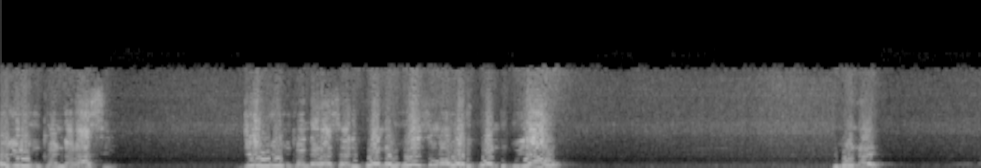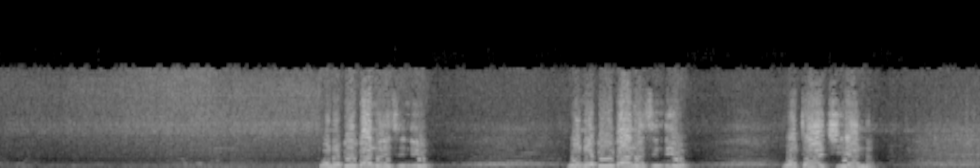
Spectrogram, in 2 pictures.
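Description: A man speaks forcefully through a microphone and loudspeakers outdoors, pausing between phrases.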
